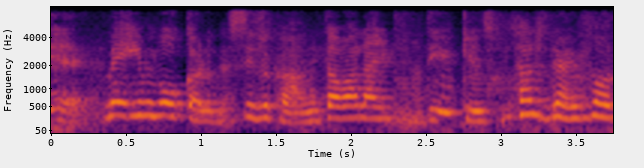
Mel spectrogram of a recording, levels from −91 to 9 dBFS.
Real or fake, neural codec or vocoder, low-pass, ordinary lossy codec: fake; codec, 16 kHz, 1 kbps, X-Codec, WavLM features, trained on Multilingual LibriSpeech; 7.2 kHz; none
